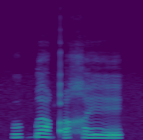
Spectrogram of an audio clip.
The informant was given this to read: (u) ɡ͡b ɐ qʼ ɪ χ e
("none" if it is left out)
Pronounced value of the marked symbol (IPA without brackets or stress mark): u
